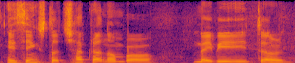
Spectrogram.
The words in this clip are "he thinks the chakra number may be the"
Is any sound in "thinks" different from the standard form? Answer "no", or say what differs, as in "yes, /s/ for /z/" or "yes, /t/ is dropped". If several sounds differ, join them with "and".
yes, /s/ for /θ/ and /k/ is dropped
